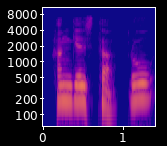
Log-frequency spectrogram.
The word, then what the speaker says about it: 半減した: 우선 빨간색 줄침 부분을 보면 둘째 줄 어휘는 한자가 한국어로 반감이고 각기 반반, 덜 감자로 되어 있고 일본어로는 한겐시타로 읽으며 한겐시타는 반감하다는 뜻인 한겐스루의 과거형입니다.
